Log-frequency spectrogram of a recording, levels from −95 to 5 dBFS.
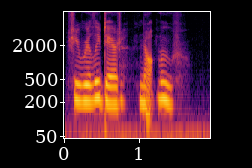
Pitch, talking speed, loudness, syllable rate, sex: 205 Hz, 155 wpm, -15 LUFS, 4.9 syllables/s, female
